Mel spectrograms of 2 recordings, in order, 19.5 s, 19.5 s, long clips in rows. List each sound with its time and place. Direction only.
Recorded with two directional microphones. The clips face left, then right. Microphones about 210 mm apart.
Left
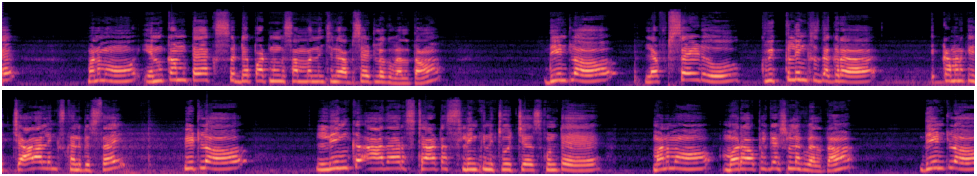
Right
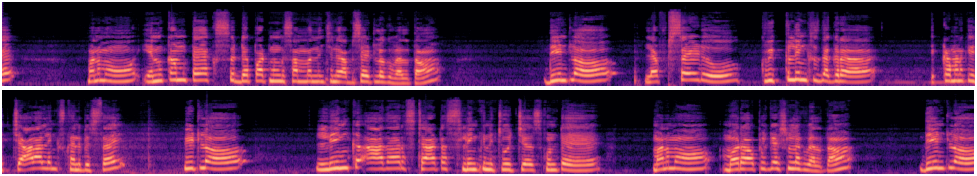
0.9 s speech: 55° right (ahead or behind)
5.5 s speech: 60° right (ahead or behind)
11.2 s a sound: 55° right (ahead or behind)
11.5 s speech: 60° right (ahead or behind)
